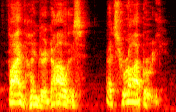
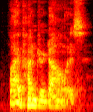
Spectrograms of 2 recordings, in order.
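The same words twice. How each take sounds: First: High, incredulous echo of the price; acted outrage. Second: Said in the usual way. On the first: Man balking at the boy's price, incredulous. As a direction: pitch it up in indignant disbelief.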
